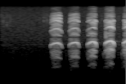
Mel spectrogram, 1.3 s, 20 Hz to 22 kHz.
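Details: Osprey chick on nest 3, 10 August 2021, calling for fish: five short, shrill notes in quick succession, each louder than the last.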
